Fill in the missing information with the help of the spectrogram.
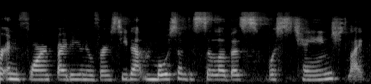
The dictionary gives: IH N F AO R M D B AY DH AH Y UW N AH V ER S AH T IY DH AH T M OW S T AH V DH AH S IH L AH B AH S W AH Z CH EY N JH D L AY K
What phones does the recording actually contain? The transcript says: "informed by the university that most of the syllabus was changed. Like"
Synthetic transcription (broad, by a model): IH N F AO R M D B AY DH AH Y UW N AH V ER S AH T IY DH AH T M OW S T AH V DH AH S IH L AH B AH S W AH Z CH EY N JH D L AY K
